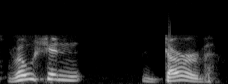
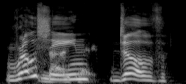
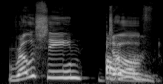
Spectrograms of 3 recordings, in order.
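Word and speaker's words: Róisín Dubh: So, Roshan Derb. – Oh, no. – Is that anywhere near? – No. Roisin Dove. Roisin Dove. You know, like versus the Dove. So think of Dove like as in the bird, or the, you know, the skincare, the soap, and all that. But it's the BHs in Irish are pronounced like a V.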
